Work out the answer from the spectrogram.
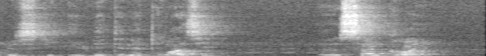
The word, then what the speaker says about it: Saint Croix: il détenaient trois hîes saintcro qui s'écrit Saint Croix en français saintcro Saint- Thomas et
